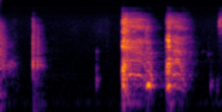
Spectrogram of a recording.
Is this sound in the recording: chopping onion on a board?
no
